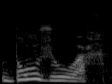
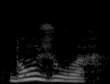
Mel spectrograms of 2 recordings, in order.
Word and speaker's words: bonjour: you all know, but bonjour, bonjour, bonjour. And you can say it bonjour or bonjour.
